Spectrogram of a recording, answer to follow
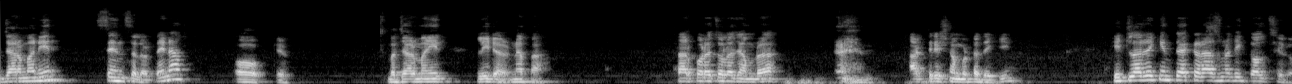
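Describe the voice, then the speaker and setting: A man's voice: on the high side, husky. A man from Bangladesh tutoring a class online, repeating each quiz question and its answer options and reading out students' answers. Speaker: admission test tutor.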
